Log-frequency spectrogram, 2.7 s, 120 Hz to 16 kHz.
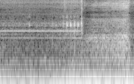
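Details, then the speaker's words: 2002 Buick LeSabre windshield wiper motor, bench-tested plugged in, grounded, ignition on: faint even electric whir runs steadily, then stops cleanly at home position; motor is good, normal operation. "you can plug it, make sure you ground it, and turn on your ignition. And uh I can show you that it's uh turning."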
